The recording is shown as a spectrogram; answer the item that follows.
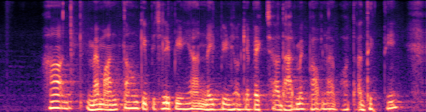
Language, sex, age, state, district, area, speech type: Hindi, male, 30-45, Madhya Pradesh, Hoshangabad, urban, spontaneous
